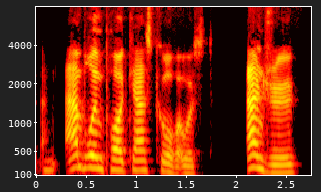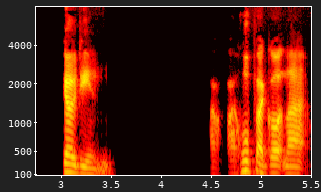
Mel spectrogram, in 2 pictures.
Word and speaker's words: Gaudion: it's got French origins, so I've very much anglicized it to Gaudion, but if I really wanted to go properly posh with it, I could go it's Andrew Gaudion.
